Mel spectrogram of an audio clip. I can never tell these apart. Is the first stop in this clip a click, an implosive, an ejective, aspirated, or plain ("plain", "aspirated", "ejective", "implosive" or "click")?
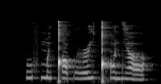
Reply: click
